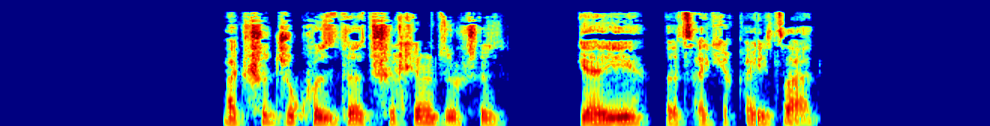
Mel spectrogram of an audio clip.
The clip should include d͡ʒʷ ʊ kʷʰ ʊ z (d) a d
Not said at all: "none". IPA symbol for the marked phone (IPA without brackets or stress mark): d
